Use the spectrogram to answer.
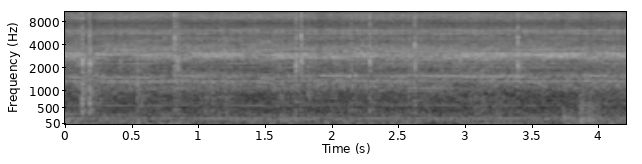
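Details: Discovery Mindblown 4-cylinder model engine kit after realigning and pressing up its small motor, which had caused grinding: steady high whir of plastic gears with faint ticks, no grinding; normal gear running.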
